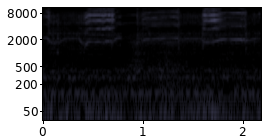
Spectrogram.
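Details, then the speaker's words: DSPIAE electric reciprocating sander Pro, about six months old, failing in use; two sharp high squeals about a third of a second each over a thin motor whine before it locks up and stops reciprocating, an abnormal squeal. "Oh, now it's totally locked up. It's not reciprocating. It's just throwing a death howl."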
